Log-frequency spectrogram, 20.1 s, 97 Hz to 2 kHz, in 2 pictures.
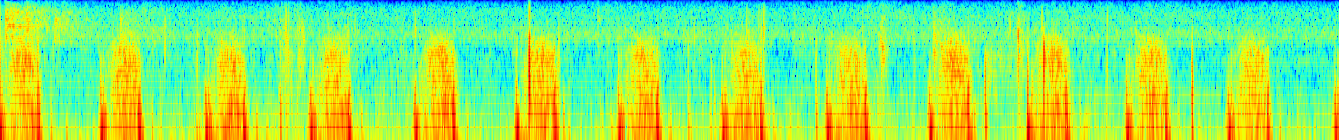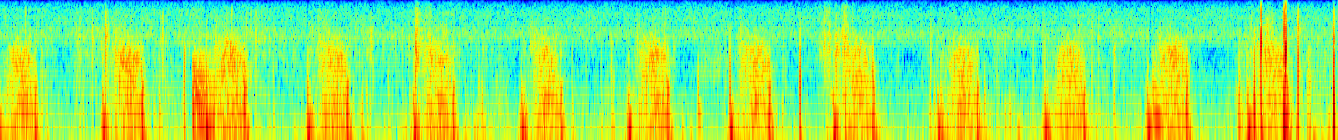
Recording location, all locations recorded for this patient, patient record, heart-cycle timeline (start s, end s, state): tricuspid valve (TV)
aortic valve (AV)+pulmonary valve (PV)+tricuspid valve (TV)+mitral valve (MV)
#Age: Adolescent
#Sex: Female
#Height: 147.0 cm
#Weight: 36.1 kg
#Pregnancy status: False
#Murmur: Present
#Murmur locations: aortic valve (AV)+mitral valve (MV)+pulmonary valve (PV)+tricuspid valve (TV)
#Most audible location: pulmonary valve (PV)
#Systolic murmur timing: Mid-systolic
#Systolic murmur shape: Diamond
#Systolic murmur grading: III/VI or higher
#Systolic murmur pitch: High
#Systolic murmur quality: Harsh
#Diastolic murmur timing: nan
#Diastolic murmur shape: nan
#Diastolic murmur grading: nan
#Diastolic murmur pitch: nan
#Diastolic murmur quality: nan
#Outcome: Abnormal
#Campaign: 2015 screening campaign
0.00	0.14	S1
0.14	0.22	systole
0.22	0.36	S2
0.36	0.74	diastole
0.74	0.86	S1
0.86	0.94	systole
0.94	1.10	S2
1.10	1.50	diastole
1.50	1.66	S1
1.66	1.74	systole
1.74	1.90	S2
1.90	2.28	diastole
2.28	2.44	S1
2.44	2.54	systole
2.54	2.70	S2
2.70	3.08	diastole
3.08	3.22	S1
3.22	3.30	systole
3.30	3.46	S2
3.46	3.86	diastole
3.86	3.96	S1
3.96	4.06	systole
4.06	4.22	S2
4.22	4.60	diastole
4.60	4.76	S1
4.76	4.86	systole
4.86	5.00	S2
5.00	5.40	diastole
5.40	5.54	S1
5.54	5.64	systole
5.64	5.78	S2
5.78	6.16	diastole
6.16	6.32	S1
6.32	6.42	systole
6.42	6.56	S2
6.56	6.94	diastole
6.94	7.08	S1
7.08	7.18	systole
7.18	7.32	S2
7.32	7.70	diastole
7.70	7.82	S1
7.82	7.90	systole
7.90	8.06	S2
8.06	8.44	diastole
8.44	8.60	S1
8.60	8.72	systole
8.72	8.82	S2
8.82	9.20	diastole
9.20	9.32	S1
9.32	9.44	systole
9.44	9.58	S2
9.58	10.00	diastole
10.00	10.14	S1
10.14	10.24	systole
10.24	10.38	S2
10.38	10.80	diastole
10.80	10.90	S1
10.90	11.06	systole
11.06	11.20	S2
11.20	11.52	diastole
11.52	11.70	S1
11.70	11.80	systole
11.80	11.94	S2
11.94	12.32	diastole
12.32	12.46	S1
12.46	12.56	systole
12.56	12.72	S2
12.72	13.12	diastole
13.12	13.26	S1
13.26	13.38	systole
13.38	13.52	S2
13.52	13.94	diastole
13.94	14.06	S1
14.06	14.18	systole
14.18	14.32	S2
14.32	14.72	diastole
14.72	14.88	S1
14.88	14.96	systole
14.96	15.12	S2
15.12	15.52	diastole
15.52	15.68	S1
15.68	15.78	systole
15.78	15.88	S2
15.88	16.28	diastole
16.28	16.46	S1
16.46	16.56	systole
16.56	16.66	S2
16.66	17.06	diastole
17.06	17.20	S1
17.20	17.34	systole
17.34	17.46	S2
17.46	17.86	diastole
17.86	18.00	S1
18.00	18.12	systole
18.12	18.24	S2
18.24	18.66	diastole
18.66	18.82	S1
18.82	18.90	systole
18.90	19.02	S2
19.02	19.34	diastole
